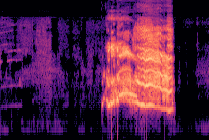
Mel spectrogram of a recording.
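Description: A woman's high-pitched squeal of laughter: one drawn-out shriek about a second and a half long, starting about two seconds in, rising and then falling in pitch.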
